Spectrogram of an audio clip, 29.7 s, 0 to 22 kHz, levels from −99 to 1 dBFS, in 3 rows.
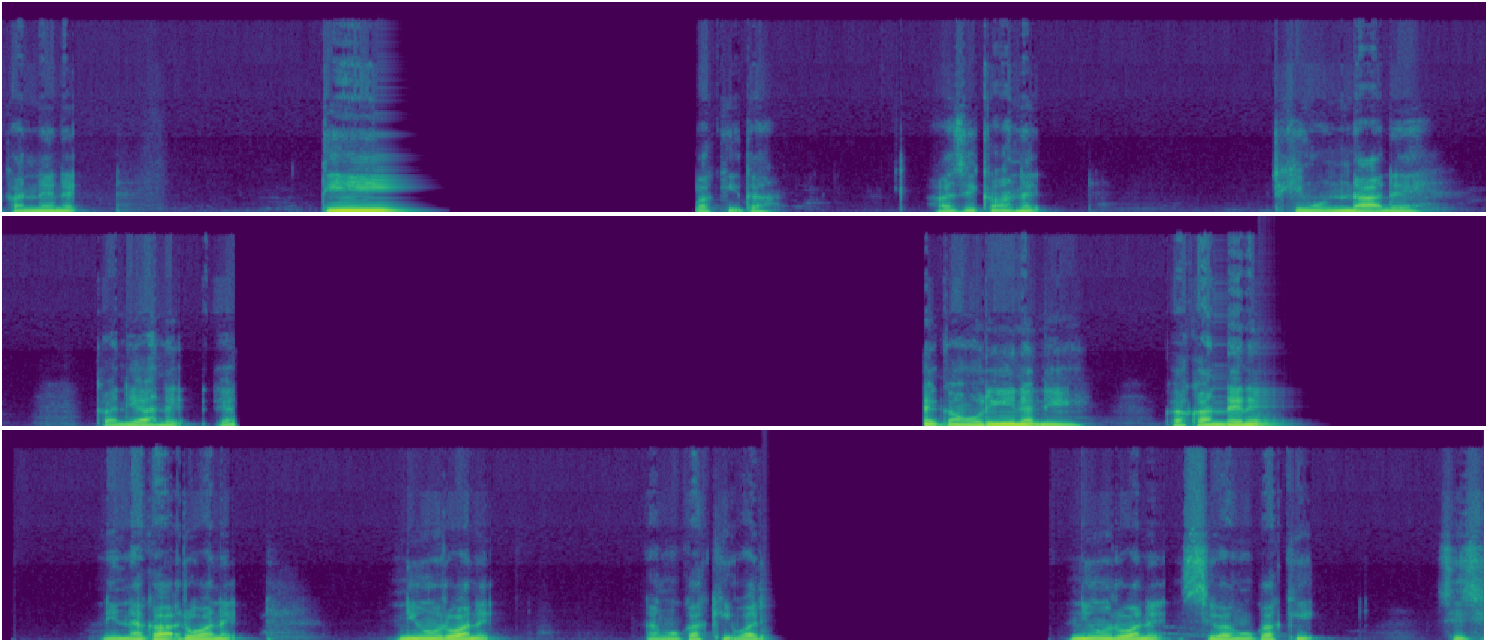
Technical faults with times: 2.51-4.66 long network dropout
11.45-16.05 audio dropout to silence
17.99-18.10 burst of packet loss
18.27-19.89 long network dropout
24.86-26.80 long network dropout

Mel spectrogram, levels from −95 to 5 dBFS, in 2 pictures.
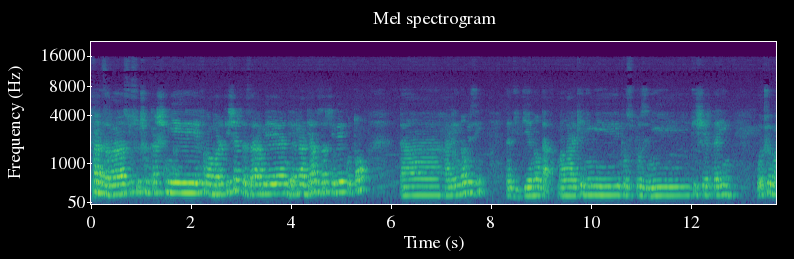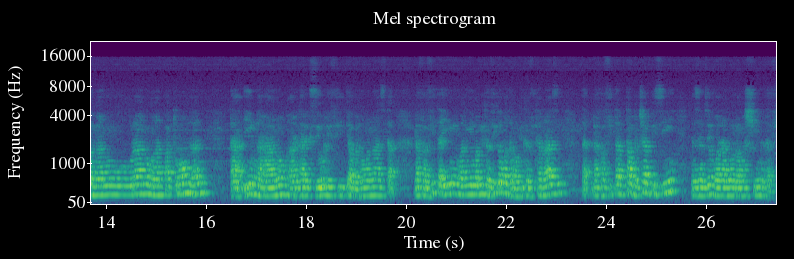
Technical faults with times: none

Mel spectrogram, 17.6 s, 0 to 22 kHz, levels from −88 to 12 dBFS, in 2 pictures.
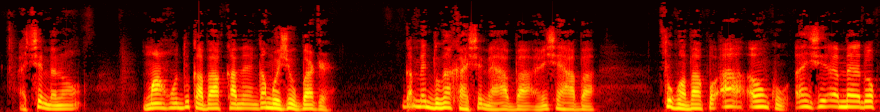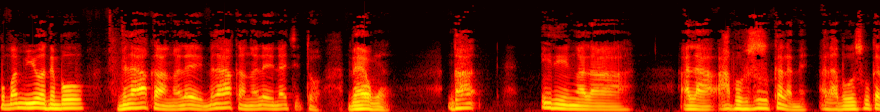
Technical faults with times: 0.00-17.60 MP3 compression
0.15-17.60 clock slip clicks

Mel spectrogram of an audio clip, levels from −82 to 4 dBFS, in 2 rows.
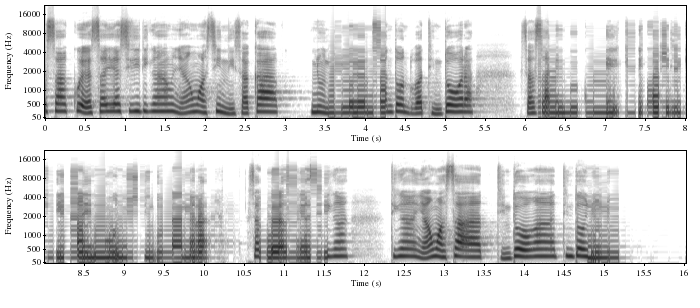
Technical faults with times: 3.53-4.25 robotic sound from repeated short buffers
6.16-10.43 robotic sound from repeated short buffers
10.68-11.54 robotic sound from repeated short buffers
14.80-16.03 robotic sound from repeated short buffers

